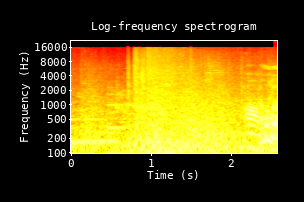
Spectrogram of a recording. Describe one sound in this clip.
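A car explodes with a loud boom.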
